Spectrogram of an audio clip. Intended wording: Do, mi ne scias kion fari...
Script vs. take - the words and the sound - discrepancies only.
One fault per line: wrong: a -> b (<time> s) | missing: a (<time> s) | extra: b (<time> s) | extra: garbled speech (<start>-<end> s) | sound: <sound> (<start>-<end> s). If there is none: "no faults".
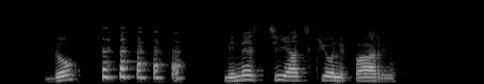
sound: laugh (1.0-1.9 s)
